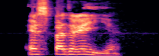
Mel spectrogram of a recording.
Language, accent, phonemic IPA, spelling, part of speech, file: French, Canada, /ɛs.pa.dʁij/, espadrille, noun, LL-Q150 (fra)-espadrille.wav
- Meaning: 1. espadrille 2. sneaker, running shoe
